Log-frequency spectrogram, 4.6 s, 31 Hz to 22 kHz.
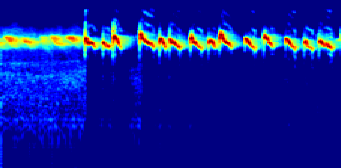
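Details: Caged white-eye in open song on 18 May 2022, recorded after regular deworming treatment. A soft high warble over background noise leads into a long, energetic series of loud, sharp chirps, each falling in pitch, in quick regular succession.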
